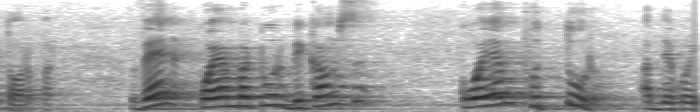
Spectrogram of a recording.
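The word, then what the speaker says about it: கோயம்புத்தூர்: कोयम्बटूर, उसको शुद्ध क्या बोला जाना चाहिए? तमिल भाषा में उसको शुद्ध बोला जाना चाहिए कोयम्पुत्तूर, है ना। तो कोयम्पुत्तूर बोलना चाहना चाहिए, तो कोयम्बटूर की स्पेलिंग हटा के कोयम्पुत्तूर करो।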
